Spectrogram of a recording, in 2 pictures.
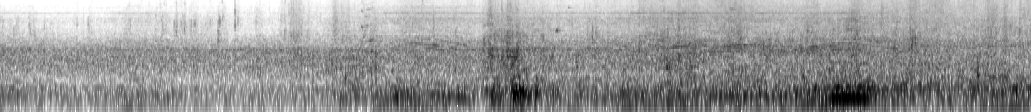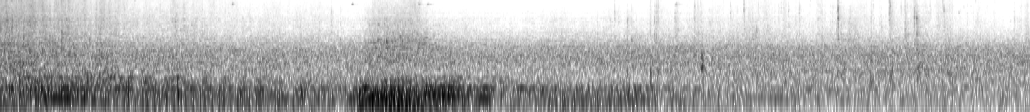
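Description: A pickup truck's engine rumbles and revs in bursts as it drives off-road.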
